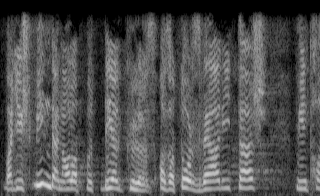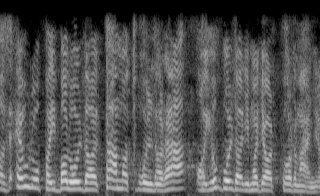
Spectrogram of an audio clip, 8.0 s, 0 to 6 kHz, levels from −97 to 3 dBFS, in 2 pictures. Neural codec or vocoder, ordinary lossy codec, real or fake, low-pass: vocoder, 44.1 kHz, 128 mel bands, Pupu-Vocoder; none; fake; 5.4 kHz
